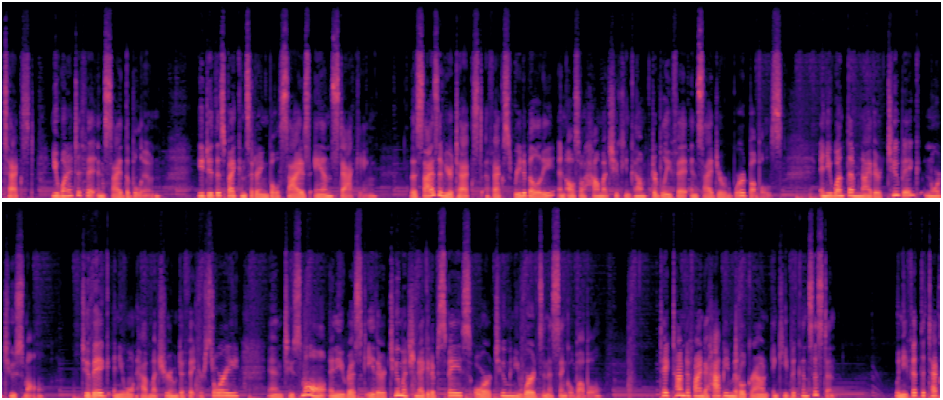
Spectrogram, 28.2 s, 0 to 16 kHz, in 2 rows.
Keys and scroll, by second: 13.2 ctrl+z, 14.6 ctrl+z, 16.6 ctrl+z, 19.4 ctrl+z, 20.8 ctrl+z, 21.4 ctrl+z, 22.5 ctrl+z.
